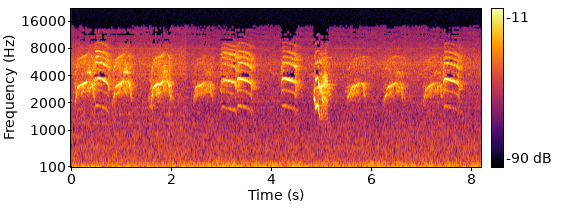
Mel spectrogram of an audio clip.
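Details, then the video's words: Fledgling male red-tailed hawk screaming for food at its mother flying below the nest, July 2023: repeated squealing kee notes in uneven runs, some rich and layered, one sharp downward crack near the middle. "Deyani Sees Mom & Screams!"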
